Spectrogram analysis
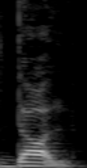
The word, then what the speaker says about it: dal: uh telling my people why do you call it doll when it is dal but then it's away the east indians or i don't know the way we pronounce it it's doll sweet so fine let's get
